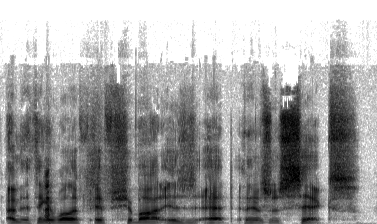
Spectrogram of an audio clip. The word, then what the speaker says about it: Shabbat: how they say it Sabbath Shabbat I was in Tiberius right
